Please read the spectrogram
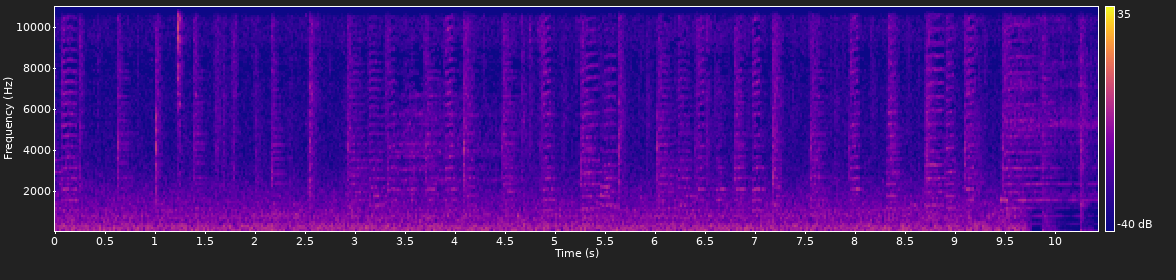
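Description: Background music with a steady beat over the steady roar of a jet airliner cabin in flight. Near the end the roar drops away and the music carries on alone.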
